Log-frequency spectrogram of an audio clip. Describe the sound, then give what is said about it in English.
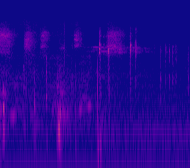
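Rapid, irregular keyboard typing, a steady patter of crisp key clicks with a few sharper taps, moderately quiet. “I'm typing.”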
